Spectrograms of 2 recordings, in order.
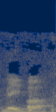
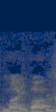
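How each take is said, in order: First: The first syllable sounds like the word may. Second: The first syllable sounds like the word my. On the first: You might get one someday. "you may get one, so it's Maybach" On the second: You already own one. "but you have one, it's Maybach"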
